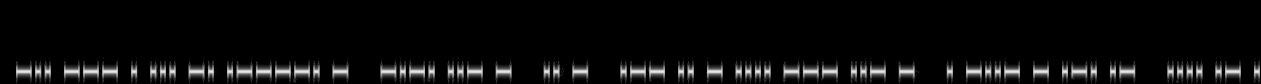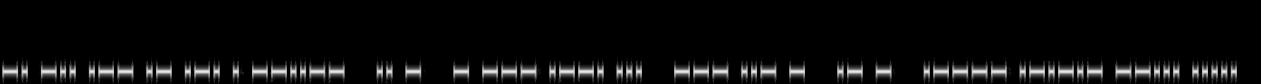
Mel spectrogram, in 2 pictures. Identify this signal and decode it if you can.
Morse code, heard as a keyed tone, about 25 wpm, 600 Hz. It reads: DOESN'T CUT IT WITHOUT EXTRA HARDWARE, IT TOPS OUT AT 1.75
